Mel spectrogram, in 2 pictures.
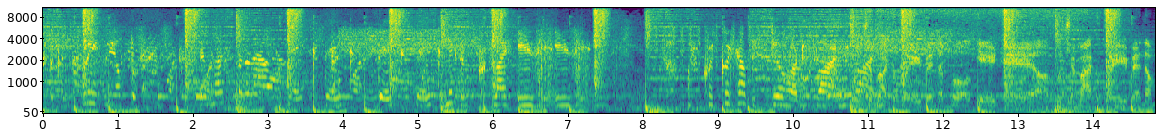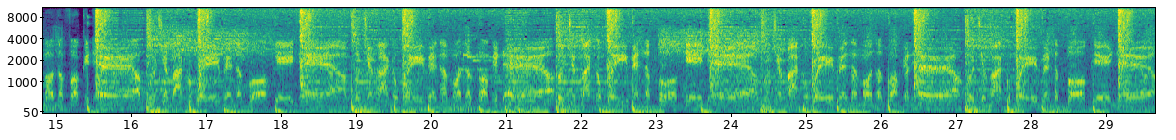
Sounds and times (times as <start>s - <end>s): Rapping: 0.0s - 7.4s, 8.3s - 29.6s
Speech: 0.0s - 7.4s, 8.4s - 11.3s
Music: 0.0s - 29.6s.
